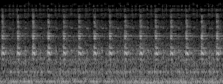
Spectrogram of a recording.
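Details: 2011 Chevy Cruze at idle: sharp squeaky chirps repeat about six times a second over the engine; faulty PCV valve built into the valve cover, fixed by replacing the whole cover.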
